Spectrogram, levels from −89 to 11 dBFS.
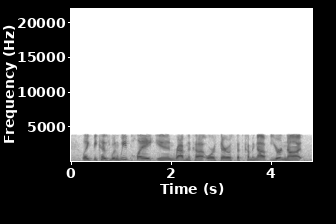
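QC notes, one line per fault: No faults to note.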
